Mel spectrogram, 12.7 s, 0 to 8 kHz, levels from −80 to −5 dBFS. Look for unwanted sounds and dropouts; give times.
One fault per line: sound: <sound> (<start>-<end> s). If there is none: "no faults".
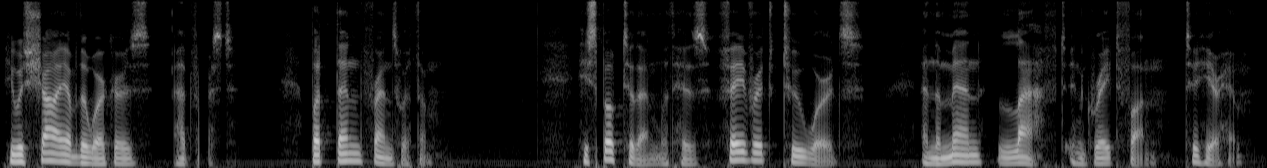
sound: dropout (2.0-2.1 s)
